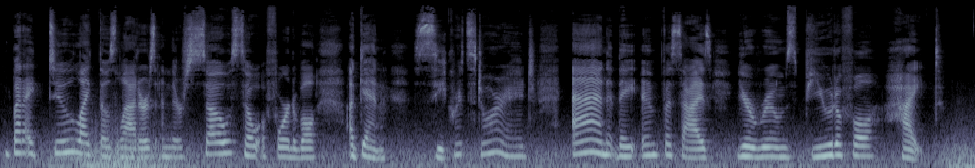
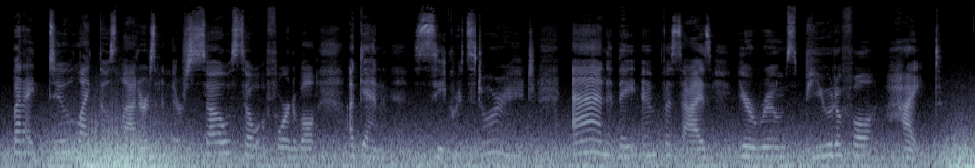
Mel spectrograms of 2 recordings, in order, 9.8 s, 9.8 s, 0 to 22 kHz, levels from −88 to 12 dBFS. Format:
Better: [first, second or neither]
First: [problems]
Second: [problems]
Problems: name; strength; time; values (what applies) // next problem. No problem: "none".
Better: first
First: wind noise on the microphone; occasional gusts; 20 dB below the speech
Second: wind noise on the microphone; heavy; 1 dB below the speech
